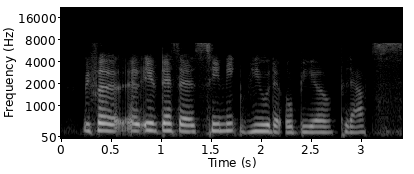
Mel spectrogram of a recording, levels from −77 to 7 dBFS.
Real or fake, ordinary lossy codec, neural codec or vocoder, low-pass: fake; none; codec, 16 kHz, 1.1 kbps, Voila-Tokenizer; none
